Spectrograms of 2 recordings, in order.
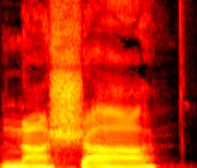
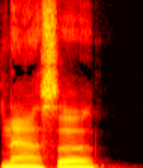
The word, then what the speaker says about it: nasha: There's a verbal root nasha, and because this is usually written with diacritics, and they don't know how to read diacritics, they think N-A-S with a chevron on top of it, A, is pronounced NASA, but it's nasha.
